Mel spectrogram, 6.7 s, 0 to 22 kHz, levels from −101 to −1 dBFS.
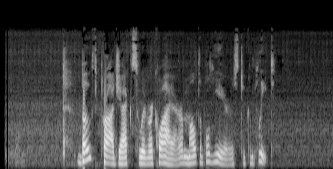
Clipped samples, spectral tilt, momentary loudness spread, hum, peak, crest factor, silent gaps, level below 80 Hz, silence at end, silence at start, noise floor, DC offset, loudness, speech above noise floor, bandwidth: under 0.1%; -6 dB/octave; 16 LU; none; 0 dBFS; 20 dB; none; -62 dBFS; 1.2 s; 1.25 s; -57 dBFS; under 0.1%; -19 LUFS; 39 dB; 11 kHz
